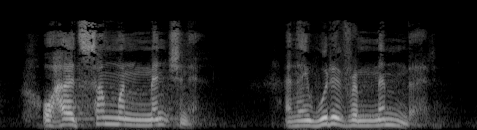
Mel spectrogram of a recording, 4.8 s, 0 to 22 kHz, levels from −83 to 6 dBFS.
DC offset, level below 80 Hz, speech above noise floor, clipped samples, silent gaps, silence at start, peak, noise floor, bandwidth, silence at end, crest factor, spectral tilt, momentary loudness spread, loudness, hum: under 0.1%; -74 dBFS; 41 dB; under 0.1%; none; 0.25 s; -12 dBFS; -69 dBFS; 11.5 kHz; 0.5 s; 16 dB; -4 dB/octave; 15 LU; -28 LUFS; none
